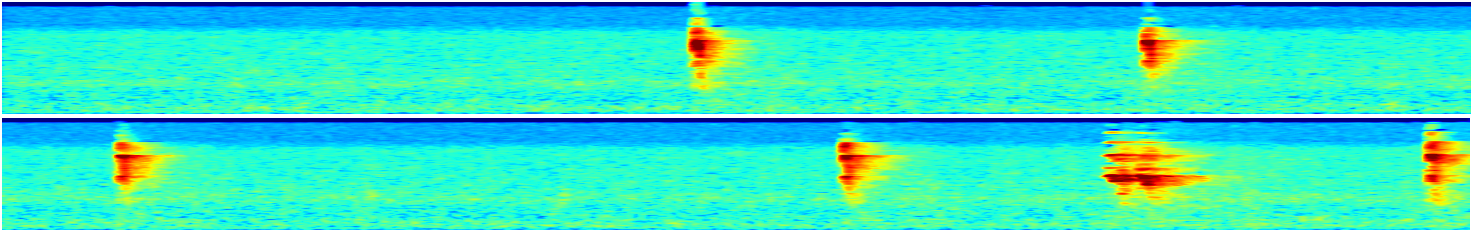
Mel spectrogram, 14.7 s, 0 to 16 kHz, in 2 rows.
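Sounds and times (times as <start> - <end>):
great spotted woodpecker Dendrocopos major kick calls: 3.4 - 3.8, 5.7 - 6.0, 7.9 - 8.2, 11.5 - 11.9, 12.8 - 13.5, 14.4 - 14.6.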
